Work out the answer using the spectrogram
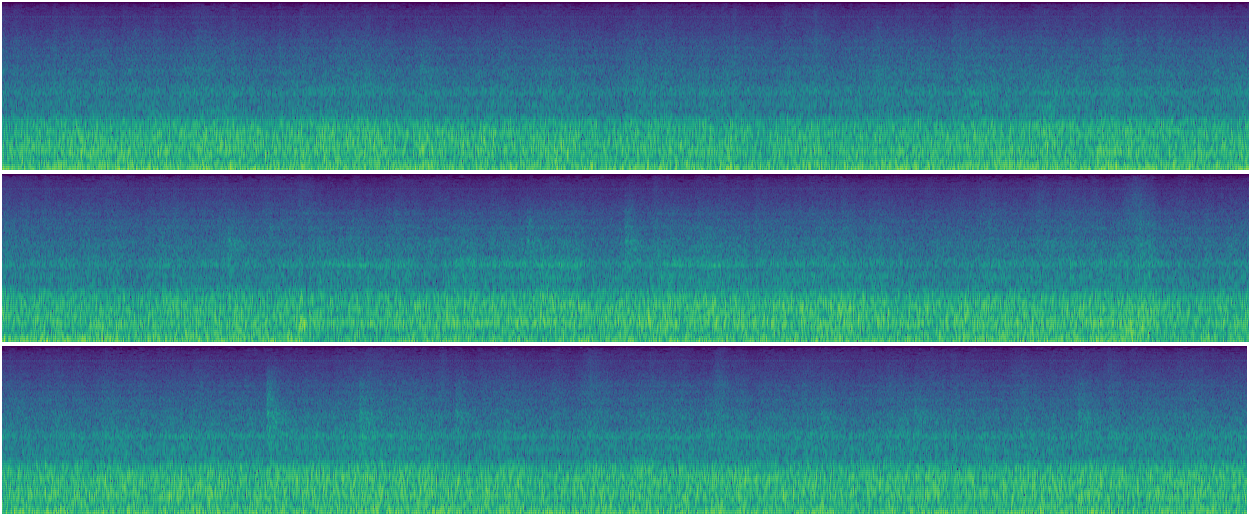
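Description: Amtrak Empire Service passenger train running along the line, heard from inside the rear car: a steady rumble of wheels on rail, with a few faint clicks in the middle.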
